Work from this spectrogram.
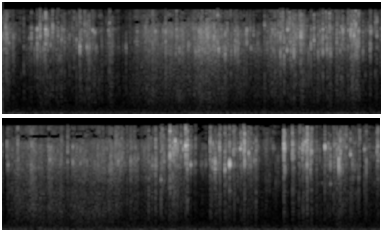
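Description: Fingers stir through a heap of pistachios still in their hard shells and drop handfuls back onto the pile. The result is a continuous, bright clattering and crinkling, with sharper clicks and rattles standing out toward the end.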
